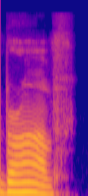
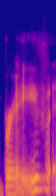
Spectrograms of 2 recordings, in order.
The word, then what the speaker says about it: brave: You even spelt brave like brav, like the brav. What is that still a thing? – Well, it's the phonetic spelling. So it's actually not pronounced brav, it's pronounced brave.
